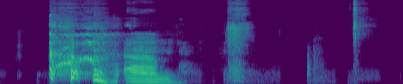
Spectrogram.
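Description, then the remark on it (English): A loud, raspy coughing fit, one long hacking cough followed by three shorter, quieter coughs spaced out over the next couple of seconds. “Part of it was because of my cough, and part of it was just because the amount of time we had.”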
